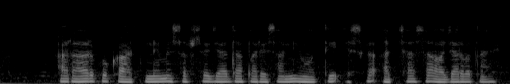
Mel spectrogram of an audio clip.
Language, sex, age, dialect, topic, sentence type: Hindi, male, 25-30, Awadhi Bundeli, agriculture, question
